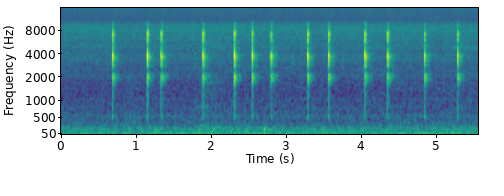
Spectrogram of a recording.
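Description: Faint key clicks of an iPad's on-screen keyboard, about a dozen identical clicks at uneven spacing as a word is typed letter by letter.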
